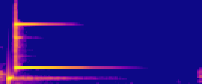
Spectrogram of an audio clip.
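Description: A single chime-like ding sound effect, struck once and ringing out for about a second and a half, cueing the answer to a quiz question.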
